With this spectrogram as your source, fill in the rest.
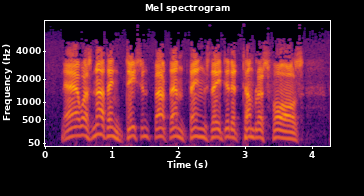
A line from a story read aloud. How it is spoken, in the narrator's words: the townsman growled right back at him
